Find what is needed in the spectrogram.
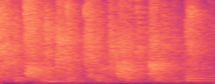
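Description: A group clapping in a steady rhythm, about three claps a second, loud and close.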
